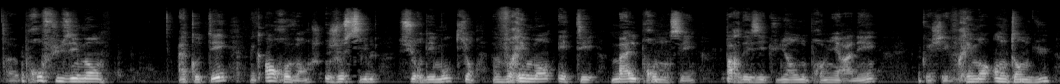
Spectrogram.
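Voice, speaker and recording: Male teacher, slightly raspy, patient explanations, stresses syllables clearly. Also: medium pitch, darkish tone. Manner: careful, stresses example words. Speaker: English teacher. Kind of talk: pronunciation lesson.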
